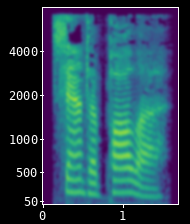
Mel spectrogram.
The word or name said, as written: Santa Paula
